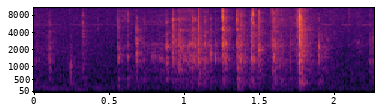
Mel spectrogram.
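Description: A quick, irregular run of small clicks from about half a second in: wooden colored pencils clicking against each other and their box as they are handled and put away.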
